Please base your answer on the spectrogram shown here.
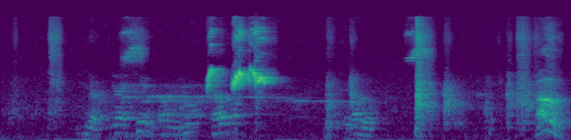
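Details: Red-whiskered bulbul giving one short, loud, twisting whistled phrase amid scattered softer chirps, clicks and background noises.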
